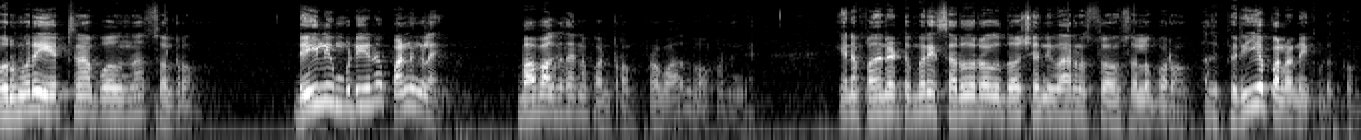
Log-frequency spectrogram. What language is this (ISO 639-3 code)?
tam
